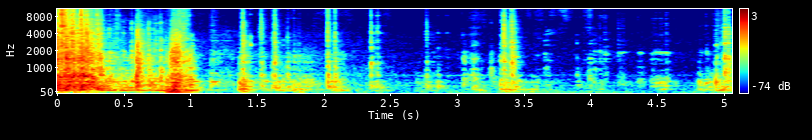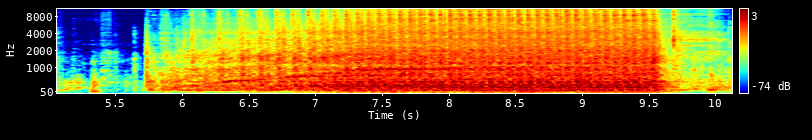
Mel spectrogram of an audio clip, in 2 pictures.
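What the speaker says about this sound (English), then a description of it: "we're going to stitch that down so that it's flat" A sewing machine stitches sheer organza fabric, starting after several seconds of scattered soft clicks and handling noises, then running loud and steady for about four seconds before stopping.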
